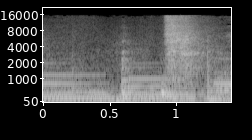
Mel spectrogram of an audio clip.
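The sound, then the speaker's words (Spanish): A single sharp sneeze bursts out, a quick breathy intake followed by a hissy, forceful release, over a steady humming tonal background. “Salud.”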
